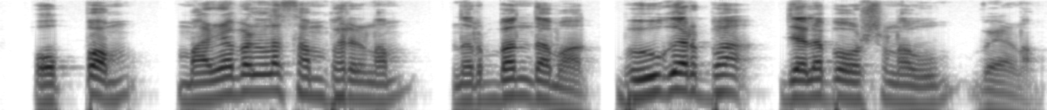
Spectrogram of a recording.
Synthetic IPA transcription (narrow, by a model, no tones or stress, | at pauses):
o̞pːɐmː | ɐɻɐʋɐɭːɐsɐmbʱɐɾɐɳɐm | nirbɐnd̪ʱɐma̰ːkbʱuːɡɐrbʱɐd͡ʑelɐbʱo̞ːʂɐɳɐʋumʋe̞̰ːɳɐ̰m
